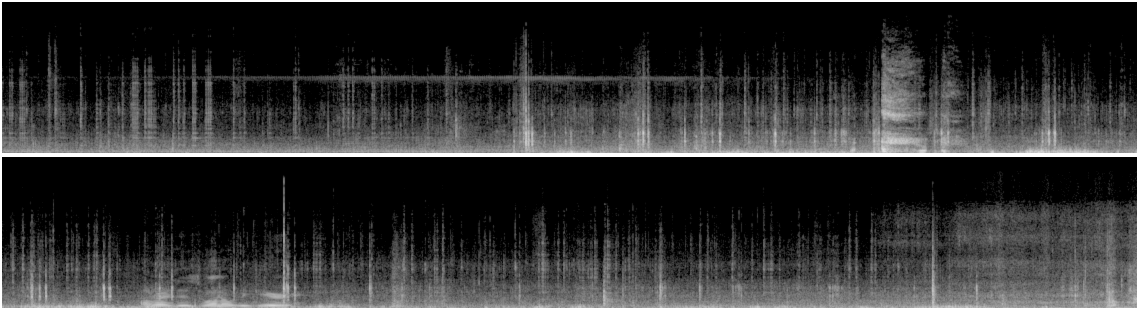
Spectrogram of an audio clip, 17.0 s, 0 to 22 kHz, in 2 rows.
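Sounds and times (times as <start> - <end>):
bicycle clicks and rattles: 0.0 - 17.0
wind and tyre noise: 0.0 - 17.0.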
